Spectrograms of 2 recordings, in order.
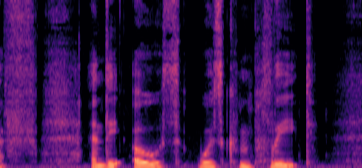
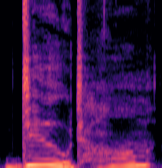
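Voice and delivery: high, urgent pleading; frightened plea; 9 semitones higher than usual. Acted. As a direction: beg your friend to do it. Huck pleads with frightened Tom.

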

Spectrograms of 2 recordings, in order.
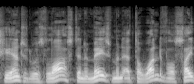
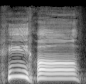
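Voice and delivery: high, harsh hee-haw; startling high donkey call, louder than speech; loud mule bray; 10 semitones higher, 5 dB louder than usual. A narrator's reading. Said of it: "he uttered a loud".

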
